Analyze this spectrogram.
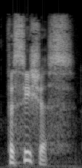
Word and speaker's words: facetious: And let's see how it's pronounced here. Facetious.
